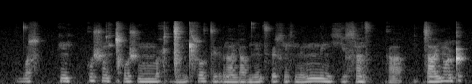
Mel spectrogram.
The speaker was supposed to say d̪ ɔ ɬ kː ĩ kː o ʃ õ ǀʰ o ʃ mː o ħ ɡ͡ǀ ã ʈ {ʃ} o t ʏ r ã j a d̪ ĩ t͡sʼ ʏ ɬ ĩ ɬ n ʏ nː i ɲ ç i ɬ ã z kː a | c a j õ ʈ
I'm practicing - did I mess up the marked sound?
yes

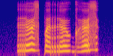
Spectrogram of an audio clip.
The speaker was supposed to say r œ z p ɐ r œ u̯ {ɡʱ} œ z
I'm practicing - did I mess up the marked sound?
no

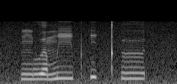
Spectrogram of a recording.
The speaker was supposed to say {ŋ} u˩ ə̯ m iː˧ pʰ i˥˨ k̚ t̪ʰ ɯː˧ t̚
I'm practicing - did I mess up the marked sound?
no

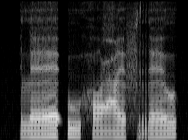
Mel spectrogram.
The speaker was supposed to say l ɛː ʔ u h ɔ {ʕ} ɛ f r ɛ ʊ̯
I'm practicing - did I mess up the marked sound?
no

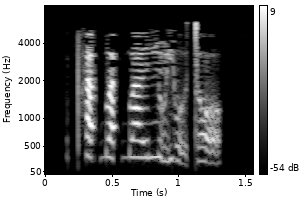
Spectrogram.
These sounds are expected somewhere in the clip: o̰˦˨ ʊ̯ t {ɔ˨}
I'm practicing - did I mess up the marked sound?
yes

